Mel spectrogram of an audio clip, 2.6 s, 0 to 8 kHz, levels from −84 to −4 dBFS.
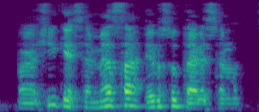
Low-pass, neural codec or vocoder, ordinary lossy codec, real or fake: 7.2 kHz; none; AAC, 32 kbps; real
